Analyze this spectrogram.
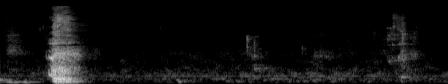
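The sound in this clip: A single throat clear for a tickle in the throat, one short loud rasping burst near the start, followed by near silence with a few faint, soft noises.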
